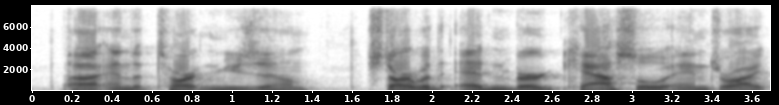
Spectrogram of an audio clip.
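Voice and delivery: ordinary talk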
